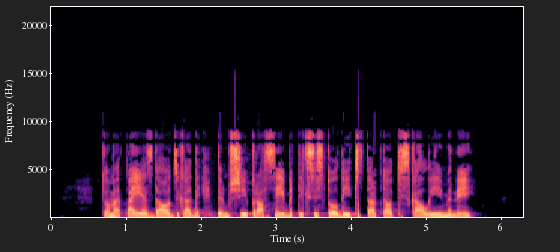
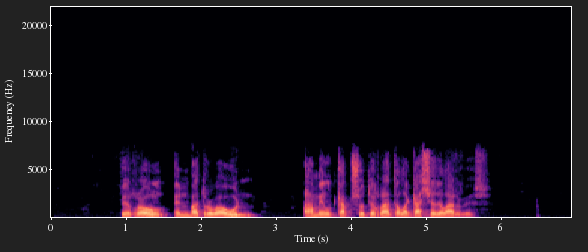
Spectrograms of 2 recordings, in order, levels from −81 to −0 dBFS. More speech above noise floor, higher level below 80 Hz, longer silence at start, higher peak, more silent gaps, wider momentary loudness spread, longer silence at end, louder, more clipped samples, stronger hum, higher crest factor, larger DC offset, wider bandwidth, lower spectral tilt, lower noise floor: about the same, 62 dB vs 59 dB; first, -52 dBFS vs -60 dBFS; second, 0.7 s vs 0.95 s; about the same, 0 dBFS vs -2 dBFS; neither; second, 6 LU vs 13 LU; second, 0.7 s vs 1.2 s; first, -13 LUFS vs -18 LUFS; neither; neither; about the same, 14 dB vs 18 dB; neither; first, 9.6 kHz vs 7.6 kHz; second, -3.5 dB/octave vs -5.5 dB/octave; about the same, -75 dBFS vs -77 dBFS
